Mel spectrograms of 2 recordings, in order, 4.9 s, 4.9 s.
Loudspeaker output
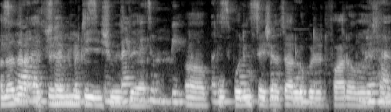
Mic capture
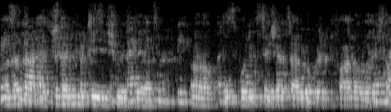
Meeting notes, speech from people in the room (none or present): none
